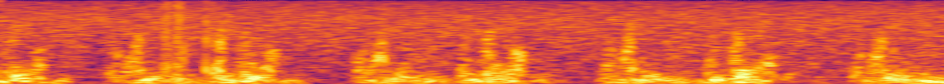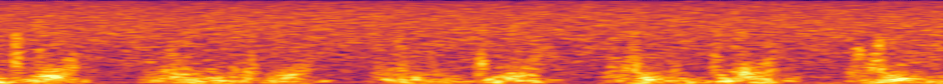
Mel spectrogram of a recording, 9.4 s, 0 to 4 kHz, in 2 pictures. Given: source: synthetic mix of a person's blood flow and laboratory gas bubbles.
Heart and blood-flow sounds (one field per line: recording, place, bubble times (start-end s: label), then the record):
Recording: Doppler ultrasound of blood flow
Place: precordium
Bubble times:
0.80-0.94 s: bubbles
0.99-1.10 s: bubbles
From the record:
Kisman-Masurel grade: 221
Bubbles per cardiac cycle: several, 3 to 8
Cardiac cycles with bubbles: 10 to 50%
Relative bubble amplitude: barely perceptible (0.100 to 0.250)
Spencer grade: 2 (many but less than half of the cardiac periods contain bubble signals, singularly or in groups)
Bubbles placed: only in the low amplitude regions of the cardiac cycle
